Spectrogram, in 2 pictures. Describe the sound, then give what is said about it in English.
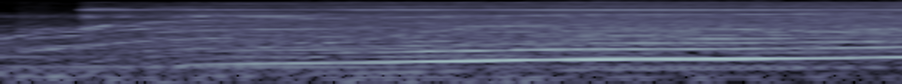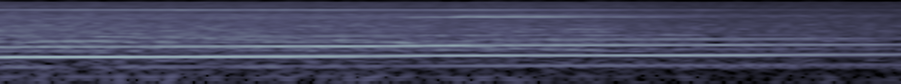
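Drone propellers spin up: a mechanical whir climbs steadily in pitch over several seconds, then settles into a loud, sustained buzzing drone with a thin high whine layered on top. No one speaks. “Okay, well, I'll have you stand up right over here so you're not in the plane of propeller, just in case something happens.”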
